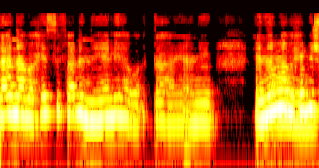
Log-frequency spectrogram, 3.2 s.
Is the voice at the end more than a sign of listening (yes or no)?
no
